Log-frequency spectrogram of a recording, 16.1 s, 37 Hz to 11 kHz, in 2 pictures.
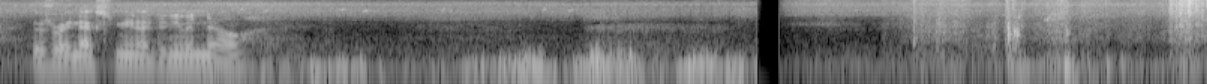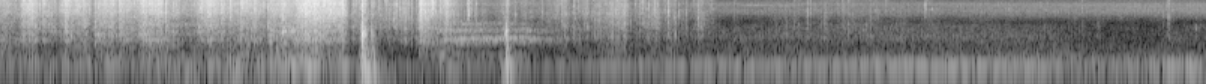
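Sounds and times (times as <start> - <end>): vehicle engine hum: 5.4 - 16.0
rustling handling noise: 6.0 - 14.2.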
